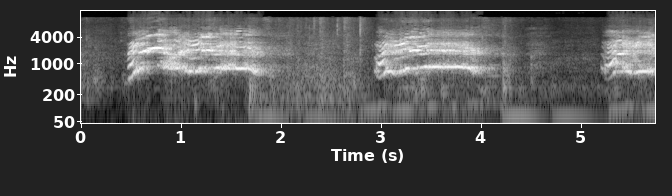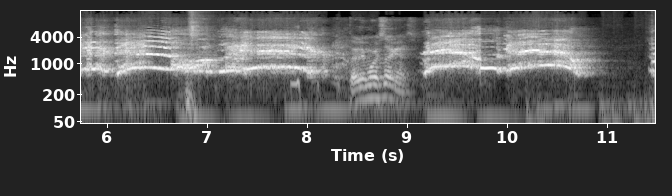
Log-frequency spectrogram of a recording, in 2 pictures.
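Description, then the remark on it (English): A woman screams loudly and repeatedly, four long sustained bursts separated by short gasping pauses, intense, with no other talk. “Like, no matter how much I scream, 40 more seconds. Do not let me go.”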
